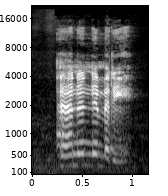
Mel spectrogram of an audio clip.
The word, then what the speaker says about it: anonymity: That's why I have a problem with pronouncing it, because I want to say anonymous. But again, it is pronounced anonymity.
